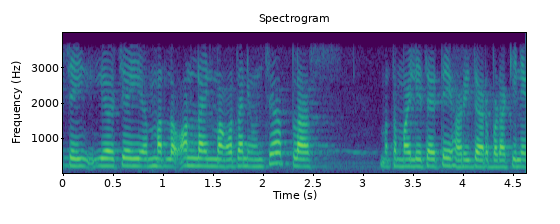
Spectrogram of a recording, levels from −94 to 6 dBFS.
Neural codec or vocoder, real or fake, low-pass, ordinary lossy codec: none; real; 3.6 kHz; none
